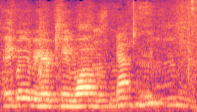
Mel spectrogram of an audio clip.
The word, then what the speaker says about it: quinoa: gluten are grains like quinoa. Anybody ever hear quinoa? Yeah. You might have heard of it, but it doesn't sound like it's spelled. But that's quinoa pasta.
